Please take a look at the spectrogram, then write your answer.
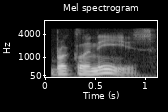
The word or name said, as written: Brooklynese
